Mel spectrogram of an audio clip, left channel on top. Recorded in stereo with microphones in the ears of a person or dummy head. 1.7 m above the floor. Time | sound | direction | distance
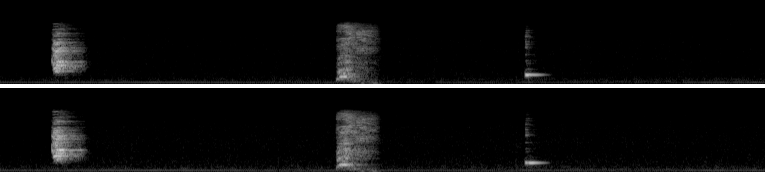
0.5 | a dog barking | 40° right (ahead or behind) | 1.7 m
3.4 | a sneeze | 40° right (ahead or behind) | 1.3 m
5.2 | a cowbell | 5° left (ahead or behind) | 0.9 m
